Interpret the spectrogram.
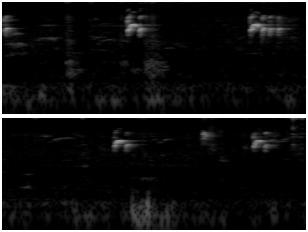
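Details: Canary voice played to train young canaries: five short, bright, buzzy chirp bursts spaced roughly a second apart, each a quick cluster of high notes, with a faint low hum beneath.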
